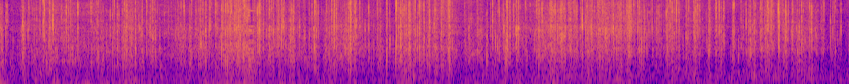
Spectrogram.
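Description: Fingertips rub and crumple a thin, empty, hollow green-and-white plastic carrier bag printed with a panda, lying on a cloth surface. A steady, dense, bright crinkling and crackling carries on throughout, with little low end.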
